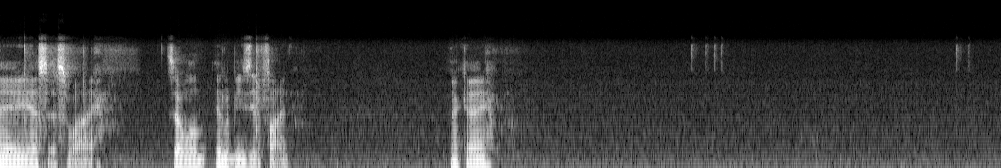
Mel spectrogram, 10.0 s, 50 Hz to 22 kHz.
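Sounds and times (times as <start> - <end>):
computer mouse clicks: 6.9 - 7.4, 9.5 - 9.8.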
